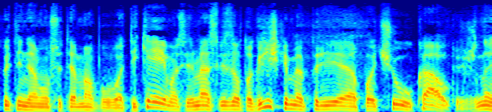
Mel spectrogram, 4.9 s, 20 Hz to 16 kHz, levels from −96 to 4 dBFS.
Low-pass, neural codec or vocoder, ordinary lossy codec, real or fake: 14.4 kHz; codec, 44.1 kHz, 7.8 kbps, DAC; MP3, 64 kbps; fake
